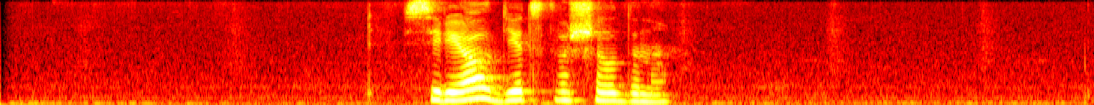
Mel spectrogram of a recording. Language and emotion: Russian, neutral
